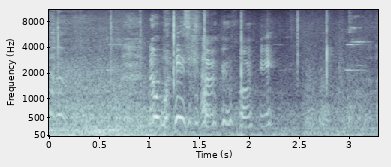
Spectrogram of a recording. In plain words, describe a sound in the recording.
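A young woman laughs brightly nearby.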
